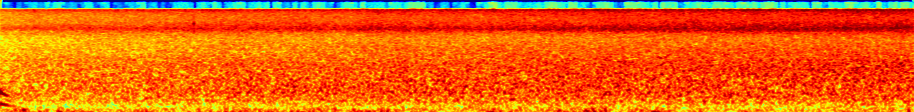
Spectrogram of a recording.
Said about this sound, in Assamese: সাগৰৰ ঢৌ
